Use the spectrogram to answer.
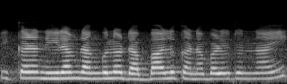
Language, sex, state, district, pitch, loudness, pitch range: Telugu, female, Telangana, Komaram Bheem, 275 Hz, -14 LUFS, 265-285 Hz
